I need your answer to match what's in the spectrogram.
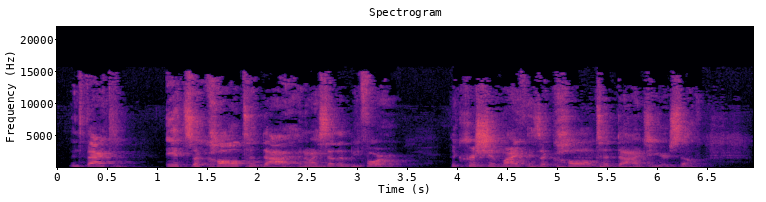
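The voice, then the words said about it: Yelling, intense preaching. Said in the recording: “you're yelling at us? ... Calm down.”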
